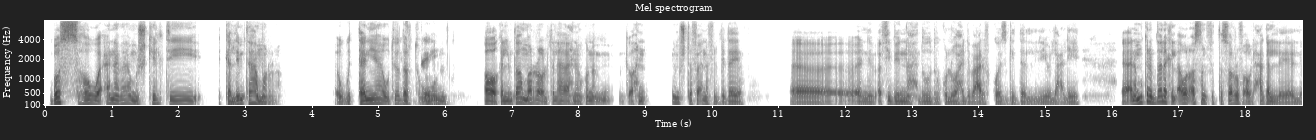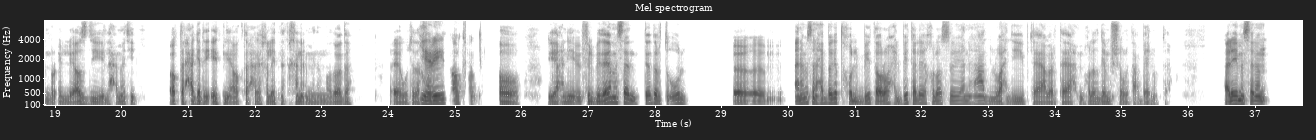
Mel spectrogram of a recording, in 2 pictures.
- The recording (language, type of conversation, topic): Arabic, advice, إزاي أحط حدود واضحة مع حماتي/حمايا بخصوص الزيارات والتدخل؟
- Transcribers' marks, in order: none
